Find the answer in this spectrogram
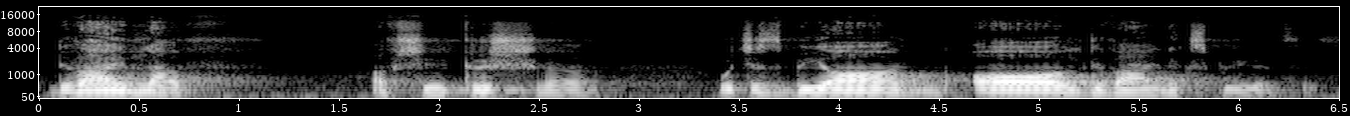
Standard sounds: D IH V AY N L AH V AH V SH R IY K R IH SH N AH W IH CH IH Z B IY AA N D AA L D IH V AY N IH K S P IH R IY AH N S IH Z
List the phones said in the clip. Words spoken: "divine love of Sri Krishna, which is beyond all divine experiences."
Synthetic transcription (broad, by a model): D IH V AY N L AH V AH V SH IY K R IH SH N AH W IH CH IH Z B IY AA N D AA L D IH V AY N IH K S P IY R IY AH N S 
